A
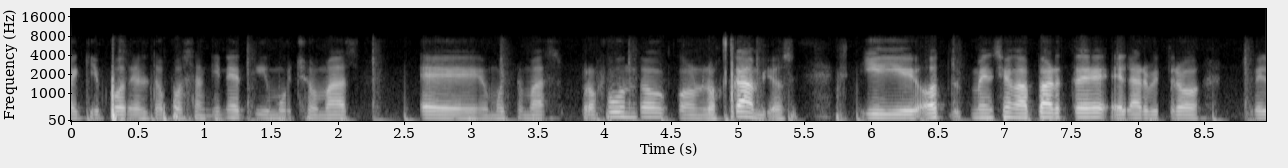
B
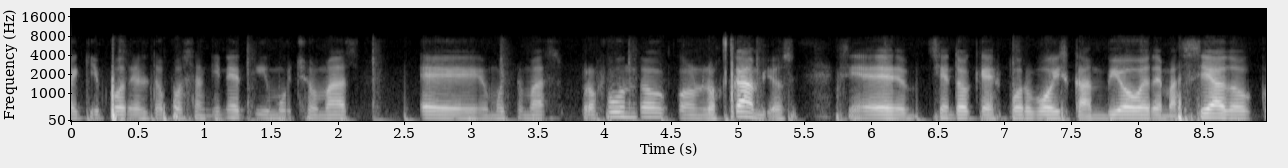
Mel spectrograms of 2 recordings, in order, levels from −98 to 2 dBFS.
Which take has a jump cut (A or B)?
A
